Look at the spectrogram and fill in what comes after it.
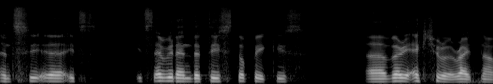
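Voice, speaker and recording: A fairly high-pitched man with a Czech accent and a dark, mellow tone, at a moderate pace with fairly even intonation, in a dry, close sound with no echo. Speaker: landscape architect presenter. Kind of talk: conference presentation. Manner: halting.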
